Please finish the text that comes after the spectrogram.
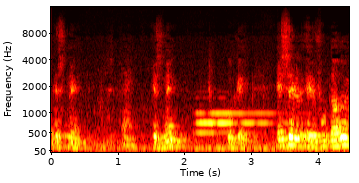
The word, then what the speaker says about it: Quesnay: Usted como profesora de francés me puede decir, ¿Quesnay no es o Quesnay?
